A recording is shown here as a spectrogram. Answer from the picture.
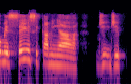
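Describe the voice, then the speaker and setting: The speed is very slow. This woman's intonation rises and falls in a lively way. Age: 60s. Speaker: integrative therapist. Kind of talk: casual chat. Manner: animated; halting.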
